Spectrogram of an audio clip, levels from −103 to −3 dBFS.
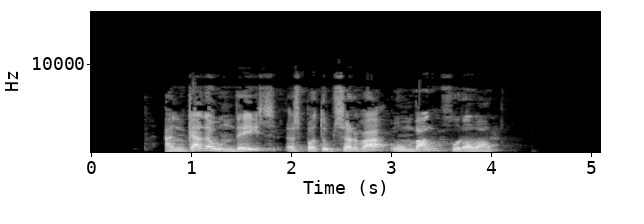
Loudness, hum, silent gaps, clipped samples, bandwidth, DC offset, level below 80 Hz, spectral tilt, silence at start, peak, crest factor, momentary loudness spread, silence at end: -17 LUFS; none; none; under 0.1%; 9.2 kHz; under 0.1%; -68 dBFS; -5.5 dB/octave; 0.75 s; 0 dBFS; 18 dB; 10 LU; 1.05 s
